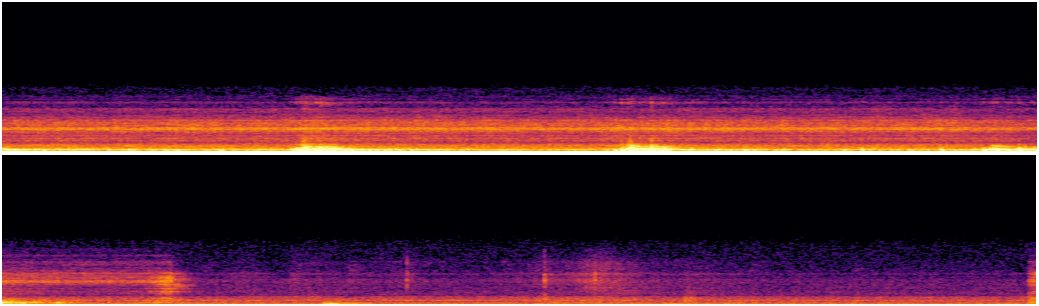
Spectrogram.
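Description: Three harsh, creaking, grating bursts recur with breathing over a steady background hiss, then fade to quiet: a pleural friction rub.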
